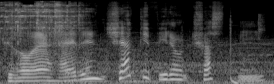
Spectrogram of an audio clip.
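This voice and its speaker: A woman's voice: medium pitch, expressive, measured pace, vocal fry. A woman voicing a wild, cocky female fighter who talks in a playful, taunting way. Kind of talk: ASMR audio drama roleplay. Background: background music.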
